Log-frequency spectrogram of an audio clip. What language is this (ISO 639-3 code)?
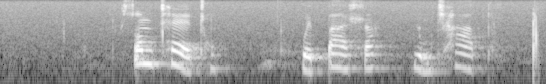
nbl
